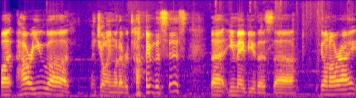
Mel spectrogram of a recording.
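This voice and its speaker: With music in the background, a man of medium pitch speaks at a fairly slow pace with very wide pitch swings. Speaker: video game streamer. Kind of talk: gameplay commentary. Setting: live stream.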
